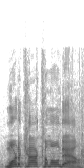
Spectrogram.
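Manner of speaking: high announcer-like summons; calling out. Acted. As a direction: call the winner up to the front. Calling Mordecai up like a host.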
